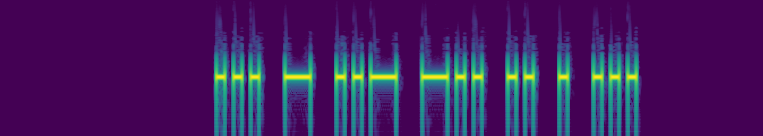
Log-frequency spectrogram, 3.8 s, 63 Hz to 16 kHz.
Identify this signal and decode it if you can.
Morse code, heard as a keyed tone, about 28 wpm, 700 Hz. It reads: STUDIES
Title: ES:S Suffix - Top 100 Words with Base Words 28wpm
